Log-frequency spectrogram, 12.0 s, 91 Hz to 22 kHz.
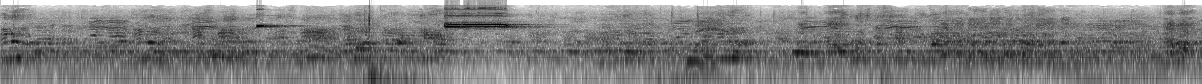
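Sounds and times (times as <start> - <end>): referee's whistle blast: 4.4 - 5.4.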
